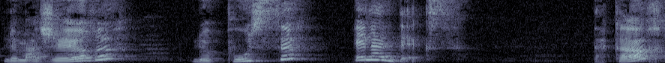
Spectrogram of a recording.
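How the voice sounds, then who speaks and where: A woman's voice: on the high side, sing-song, a little mellow. A woman teacher giving a handwriting lesson, explaining each stroke patiently, step by step. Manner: slow, patient step-by-step instruction.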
